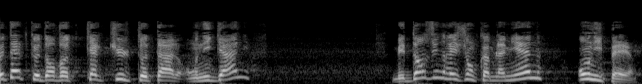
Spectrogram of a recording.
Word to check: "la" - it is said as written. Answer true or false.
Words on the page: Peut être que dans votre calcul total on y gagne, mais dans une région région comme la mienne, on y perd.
true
